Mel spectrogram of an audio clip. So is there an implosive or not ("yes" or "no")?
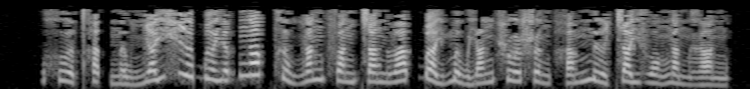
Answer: yes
